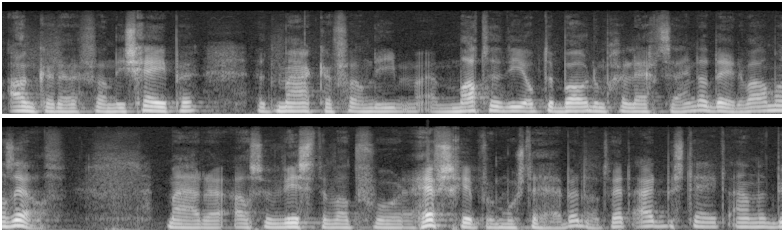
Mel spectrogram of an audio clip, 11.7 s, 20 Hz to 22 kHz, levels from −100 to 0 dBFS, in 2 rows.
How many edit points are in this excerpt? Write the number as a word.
one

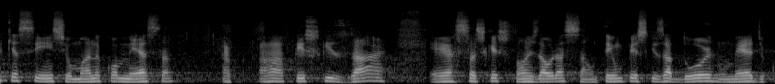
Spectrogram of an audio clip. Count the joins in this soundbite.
one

